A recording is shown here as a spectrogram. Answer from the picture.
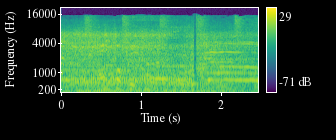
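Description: A young girl's high voice calling out over the steady low rumble of a moving open-top buggy, with wind on the microphone.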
